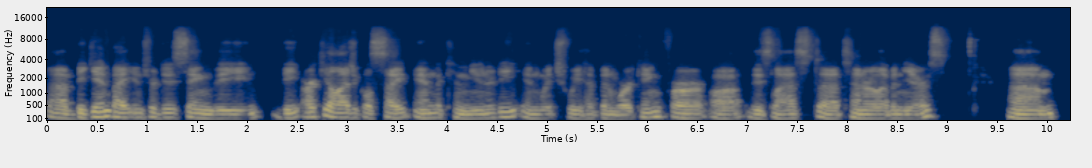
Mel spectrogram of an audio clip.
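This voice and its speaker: A man archaeologist giving a virtual lecture, often pausing with fillers and restarting his phrases. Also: mid-range voice, darkish tone, no room sound, poor audio. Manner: hesitant, many fillers and restarts. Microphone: computer mic on a video call.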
